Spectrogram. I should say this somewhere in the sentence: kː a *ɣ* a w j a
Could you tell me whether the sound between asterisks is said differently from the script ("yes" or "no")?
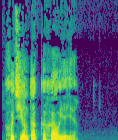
yes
